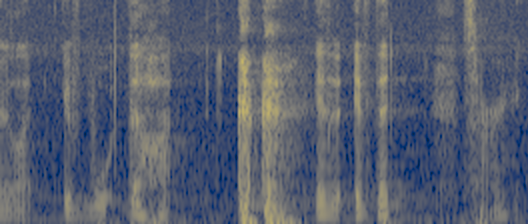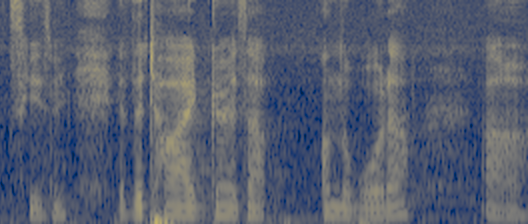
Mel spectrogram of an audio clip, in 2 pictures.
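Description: A young man talks quietly and a bit hesitantly, restarting his sentences as he narrates a game build. His voice is croaky and gravelly, mellow in tone and fairly flat in pitch. A faint hiss sits under the recording. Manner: hesitant, rambling, with frequent restarts; speaking quietly at night. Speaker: gaming channel creator.

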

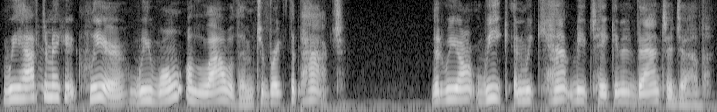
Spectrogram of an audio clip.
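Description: A woman voicing a calm, pragmatic young witch sister in a storybook, measured and matter-of-fact. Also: mid-range voice, no echo, voice pushed up, natural voice. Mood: coolly resolute.

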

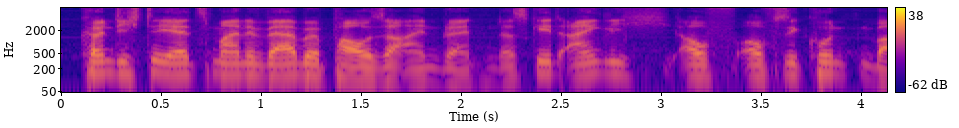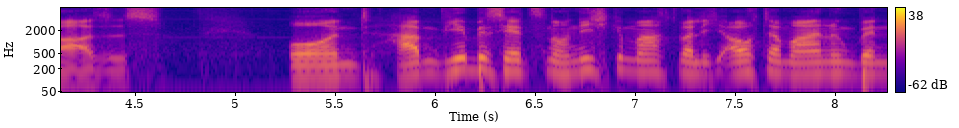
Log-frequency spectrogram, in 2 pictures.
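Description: A man's voice: on the high side, pushed and bright, no room sound. A man in his thirties giving an informal, explanatory talk on stage into a stand microphone and answering questions. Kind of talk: informal public presentation with audience Q&A. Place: stage at a book fair forum. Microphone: handheld-type microphone on a stand.

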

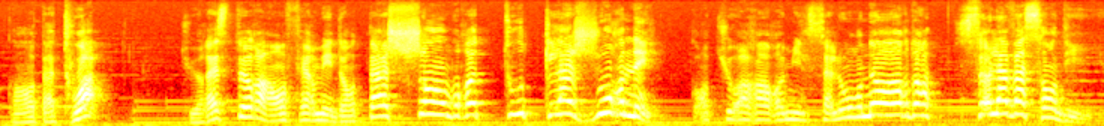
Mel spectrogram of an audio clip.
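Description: An actress playing a stern, haughty governess in a French-dubbed cartoon, giving clipped, imperious orders. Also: female voice, high voice, sing-song, moderate pace, fairly bright tone, full character voice. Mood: indignant. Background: music.

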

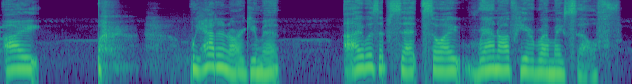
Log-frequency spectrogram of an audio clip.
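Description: A woman voicing a quiet, hesitant young boy in a fantasy video game. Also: a little high, a little slow, creaky. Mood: sulky. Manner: soft-spoken, hesitant. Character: quiet, shy young boy, the author's son. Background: game background music.

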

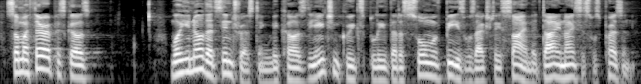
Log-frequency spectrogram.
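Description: Exasperated playwright, acted by a man, swinging pitch. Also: lively intonation, fairly quick. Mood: reflective, uneasy. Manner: profane, confessional, emphatic. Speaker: student actor. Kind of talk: theatrical radio play monologue.

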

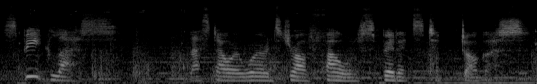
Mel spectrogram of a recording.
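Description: A woman's voice: on the low side, fairly even intonation, takes it slowly, music in the background. A woman playing a solemn, cryptic Norse seeress in a video game, speaking portentously in archaic phrasing. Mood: grave, cryptic. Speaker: seer character in a video game. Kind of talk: dramatic video game acting.

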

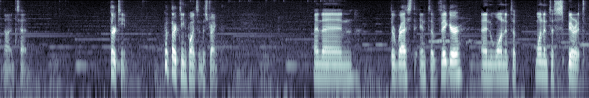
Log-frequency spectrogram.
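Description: A man's voice: mid-range voice, creaky, sharp tone. A man in his thirties giving casual video game commentary as a streamer, thinking aloud in an informal way. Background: game music.

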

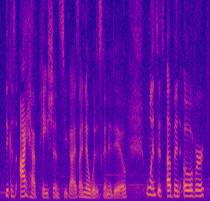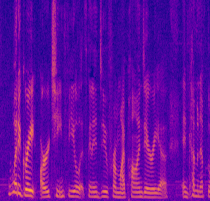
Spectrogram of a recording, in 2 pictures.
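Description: Chatty woman with a gravelly, fading voice. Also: lowish voice, a bit bright, a little hiss or hum. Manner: chatty, enthusiastic. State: losing her voice. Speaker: landscape designer. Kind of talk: casual garden walkthrough. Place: outdoor home garden. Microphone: handheld mic.

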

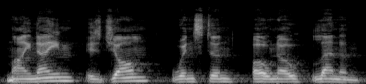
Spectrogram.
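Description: A man voicing a man revived from the dead who breaks from composure into shouting rage. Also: mid-range voice, takes it slowly, close to an everyday voice. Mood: composed. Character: grieving, furious man revived from death.

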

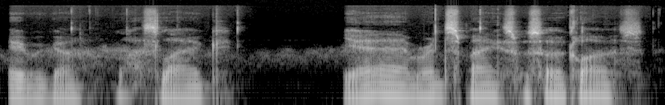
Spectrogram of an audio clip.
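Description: Young man for a relaxed let's play, soft-spoken and self-deprecating, flat and mellow. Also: medium pitch, slow pace, gravelly, husky. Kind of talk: casual late-night gameplay commentary. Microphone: close desk microphone, no webcam.

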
